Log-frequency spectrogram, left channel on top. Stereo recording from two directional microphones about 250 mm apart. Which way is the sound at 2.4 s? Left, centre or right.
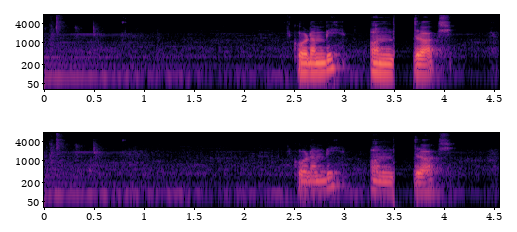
Left.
